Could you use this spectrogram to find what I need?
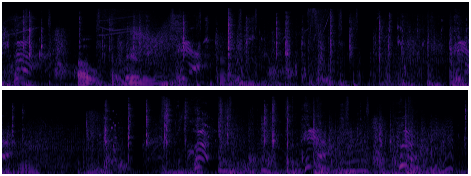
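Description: Punches, hits and whooshing effects of a fighting game land in quick succession.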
